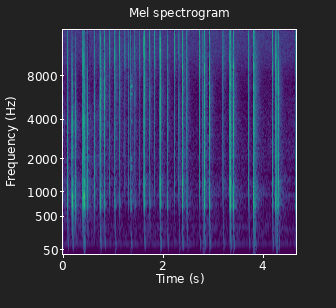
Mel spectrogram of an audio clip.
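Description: Long acrylic nails rapidly tap and scratch the glass screen and plastic case of a black handheld smartphone held upright in both hands. About thirty quick, sharp clicks come in an uneven rhythm, each dry and ending almost instantly with no ring, with a midrange tone near 880 Hz and bright edges.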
